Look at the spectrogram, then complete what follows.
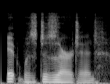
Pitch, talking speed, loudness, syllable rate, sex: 100 Hz, 165 wpm, -18 LUFS, 5.6 syllables/s, male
